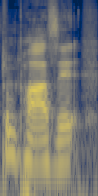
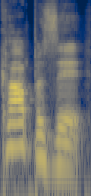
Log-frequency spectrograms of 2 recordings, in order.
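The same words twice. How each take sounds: First: The word is said with its usual pronunciation. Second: The word is said to rhyme with opposite. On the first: The speaker calls it right. "I know it's pronounced composite" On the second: The speaker calls it wrong.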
